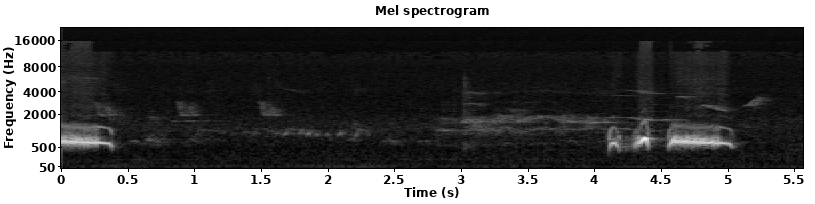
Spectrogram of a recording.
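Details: Decoy spotted dove from Đồng Nai, Vietnam, calling in a 'double voice' style to provoke wild doves: a brief low coo at the start, a quiet gap, then a crisp two short notes and one drawn-out hollow coo.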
